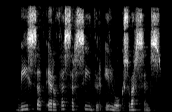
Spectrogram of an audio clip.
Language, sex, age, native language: Icelandic, female, 30-39, Icelandic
